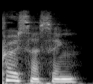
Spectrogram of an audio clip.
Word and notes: processing: British English

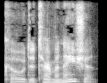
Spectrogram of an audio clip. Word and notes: codetermination: British English

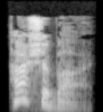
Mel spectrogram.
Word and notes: hushaby: British English

